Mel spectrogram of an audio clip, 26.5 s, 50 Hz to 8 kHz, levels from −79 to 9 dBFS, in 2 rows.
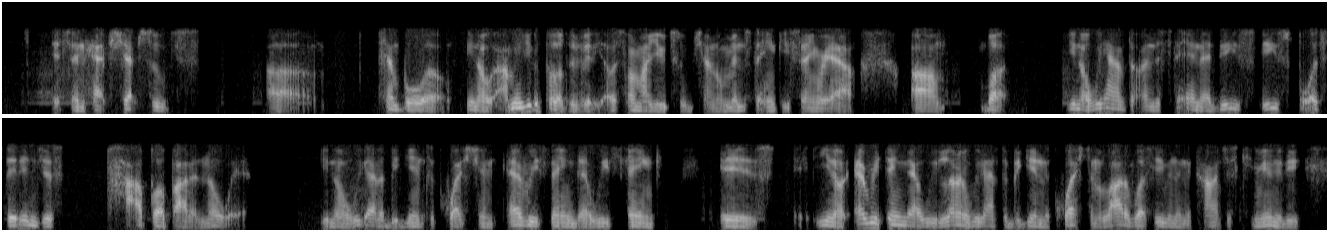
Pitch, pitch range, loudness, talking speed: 85 Hz, 80-95 Hz, -25 LUFS, 175 wpm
